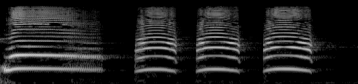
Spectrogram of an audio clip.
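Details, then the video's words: White peacock, an Indian peafowl, calling while dancing in courtship display: loud, ringing, nasal honks, one long drawn-out call followed by three shorter, evenly spaced ones in quick succession, with no other sounds. "White peacock calling and dancing courtship display"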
